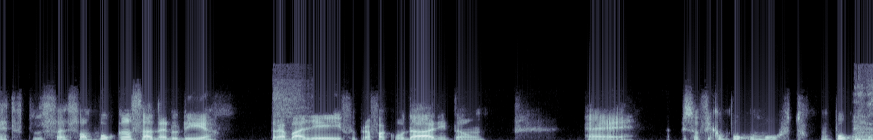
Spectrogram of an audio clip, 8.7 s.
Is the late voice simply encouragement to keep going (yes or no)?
no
